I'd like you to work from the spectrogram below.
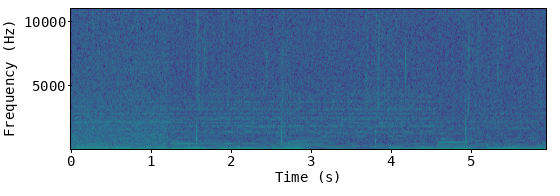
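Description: Steady rainfall in the video game Stellar Blade, a constant close patter over a low rumbling game ambience, with occasional faint chimes and tones, no talking.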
